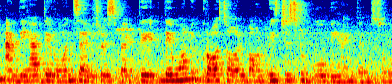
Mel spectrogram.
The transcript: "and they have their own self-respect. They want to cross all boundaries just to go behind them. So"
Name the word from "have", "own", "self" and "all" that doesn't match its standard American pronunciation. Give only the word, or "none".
none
